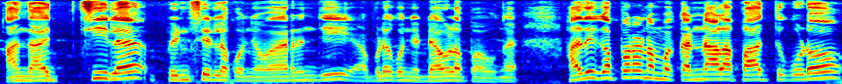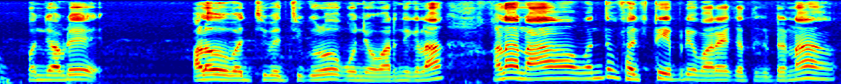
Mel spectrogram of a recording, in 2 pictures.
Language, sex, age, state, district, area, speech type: Tamil, male, 18-30, Tamil Nadu, Kallakurichi, urban, spontaneous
